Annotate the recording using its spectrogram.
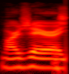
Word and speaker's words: Margera: Margera.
